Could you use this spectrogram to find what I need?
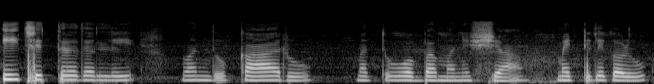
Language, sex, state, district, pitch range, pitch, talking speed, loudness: Kannada, female, Karnataka, Koppal, 185-200 Hz, 190 Hz, 80 wpm, -20 LUFS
